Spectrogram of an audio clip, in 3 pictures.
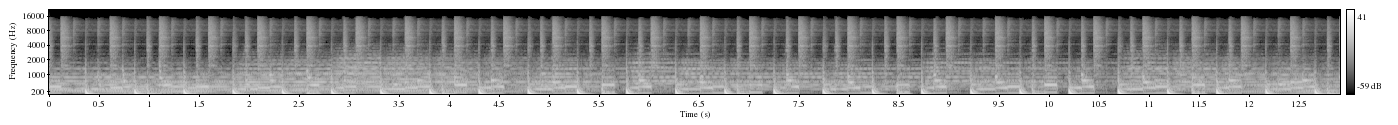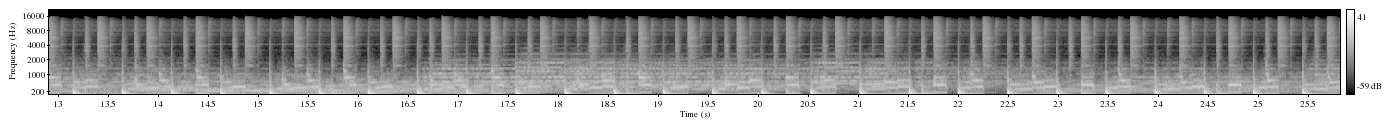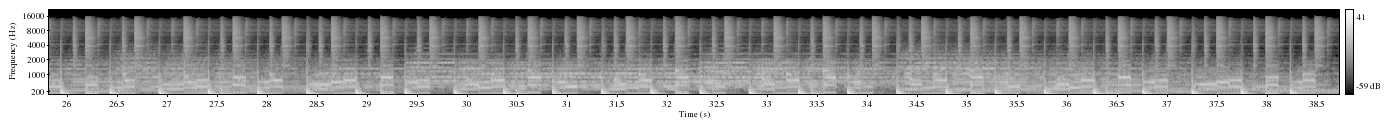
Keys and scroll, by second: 10.4 ctrl+j, 11.9 ctrl+t, 17.9 ctrl+j, 19.2 ctrl+t, 25.9 ctrl+t, 37.0 ctrl+t.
